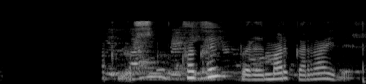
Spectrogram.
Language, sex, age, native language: Icelandic, female, 10, Icelandic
